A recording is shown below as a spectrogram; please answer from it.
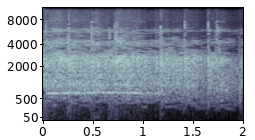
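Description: Audience applauding, the clapping thinning out and dying away toward the end.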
